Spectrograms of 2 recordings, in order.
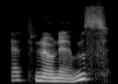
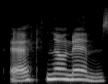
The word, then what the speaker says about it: ethnonyms: Ethnonyms. Ethnonyms.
